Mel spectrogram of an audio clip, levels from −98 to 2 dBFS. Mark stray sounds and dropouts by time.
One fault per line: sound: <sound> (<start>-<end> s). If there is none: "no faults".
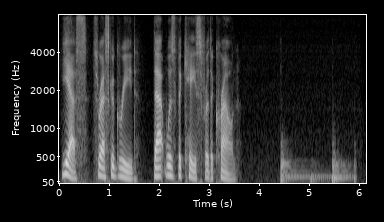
sound: tap (4.4-6.0 s)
